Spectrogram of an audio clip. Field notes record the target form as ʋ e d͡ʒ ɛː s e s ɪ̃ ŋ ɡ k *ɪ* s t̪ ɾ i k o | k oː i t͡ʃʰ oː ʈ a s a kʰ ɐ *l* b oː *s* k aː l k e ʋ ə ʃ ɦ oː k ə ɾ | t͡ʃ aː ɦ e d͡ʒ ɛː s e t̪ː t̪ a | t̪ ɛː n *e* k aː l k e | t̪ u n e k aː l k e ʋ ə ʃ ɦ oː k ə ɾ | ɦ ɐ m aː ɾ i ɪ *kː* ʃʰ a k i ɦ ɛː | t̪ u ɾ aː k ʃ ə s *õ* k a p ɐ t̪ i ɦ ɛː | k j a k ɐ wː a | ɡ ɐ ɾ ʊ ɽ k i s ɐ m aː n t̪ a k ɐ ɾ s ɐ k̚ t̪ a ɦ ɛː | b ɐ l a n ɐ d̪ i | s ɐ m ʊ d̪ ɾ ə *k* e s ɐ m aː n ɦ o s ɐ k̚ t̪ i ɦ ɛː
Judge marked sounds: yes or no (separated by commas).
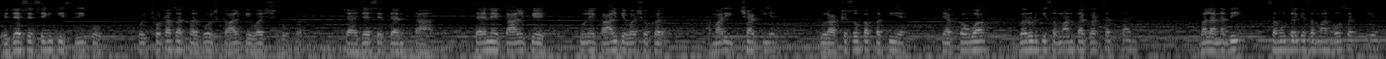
no, no, no, yes, no, yes, yes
